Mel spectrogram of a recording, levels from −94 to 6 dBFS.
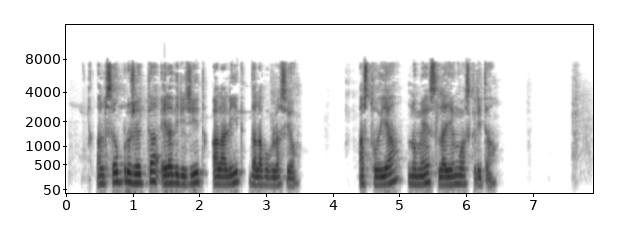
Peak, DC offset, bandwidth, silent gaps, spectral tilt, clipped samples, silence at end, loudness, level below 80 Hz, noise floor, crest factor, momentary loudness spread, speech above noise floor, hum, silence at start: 0 dBFS; under 0.1%; 8.4 kHz; none; -4.5 dB/octave; under 0.1%; 1.45 s; -16 LUFS; -56 dBFS; under -90 dBFS; 18 dB; 10 LU; over 74 dB; none; 0.45 s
